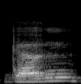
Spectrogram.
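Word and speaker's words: Godin: that uh made out of this is a Goden guitar which is spelled g o d i n and um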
